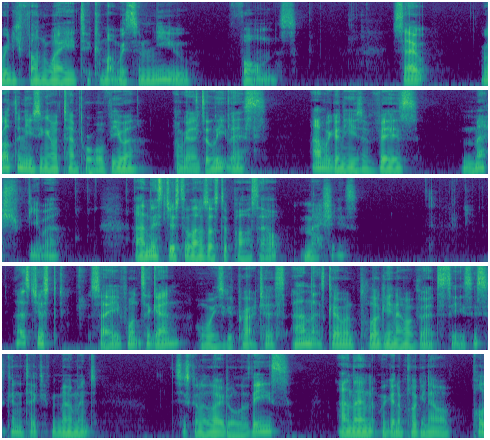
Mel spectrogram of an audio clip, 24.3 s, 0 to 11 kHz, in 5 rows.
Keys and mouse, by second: 0.5-3.1 middle drag, 3.7 middle click, 5.5 click, 6.5-7.1 typing, 15.1 ctrl+s, 17.0-21.2 drag, 22.9-24.2 drag.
